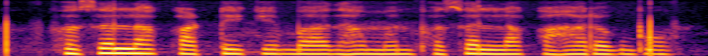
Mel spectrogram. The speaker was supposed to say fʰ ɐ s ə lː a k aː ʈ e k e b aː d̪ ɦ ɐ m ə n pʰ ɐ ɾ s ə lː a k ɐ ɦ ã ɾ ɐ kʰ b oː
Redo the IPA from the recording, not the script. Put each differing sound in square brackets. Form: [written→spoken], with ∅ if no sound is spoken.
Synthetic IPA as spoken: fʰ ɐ s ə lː a k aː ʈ e k e b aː d̪ ɦ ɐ m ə n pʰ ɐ [ɾ→∅] s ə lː a k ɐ ɦ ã ɾ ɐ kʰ b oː

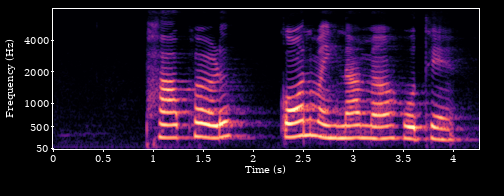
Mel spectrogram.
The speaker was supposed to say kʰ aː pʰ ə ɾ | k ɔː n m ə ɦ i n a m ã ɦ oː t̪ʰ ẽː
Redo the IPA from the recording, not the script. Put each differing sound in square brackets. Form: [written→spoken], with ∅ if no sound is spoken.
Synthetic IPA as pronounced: [kʰ→pʰ] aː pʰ ə [ɾ→ɽ] | k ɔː n m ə ɦ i n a m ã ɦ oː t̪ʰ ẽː

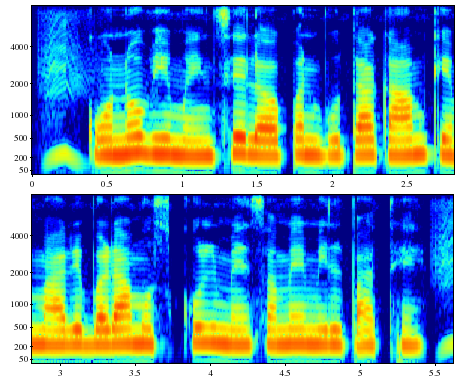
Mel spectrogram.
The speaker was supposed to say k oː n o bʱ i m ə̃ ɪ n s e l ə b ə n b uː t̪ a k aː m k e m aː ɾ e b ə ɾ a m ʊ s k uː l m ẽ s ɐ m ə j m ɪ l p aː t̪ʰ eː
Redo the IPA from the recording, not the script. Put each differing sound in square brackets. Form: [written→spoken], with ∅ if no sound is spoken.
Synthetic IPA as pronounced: k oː n o bʱ i m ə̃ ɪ n s e l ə [b→p] ə n b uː t̪ a k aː m k e m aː ɾ e b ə [ɾ→ɽ] a m ʊ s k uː l m ẽ s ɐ m ə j m ɪ l p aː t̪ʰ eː

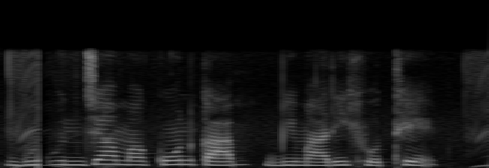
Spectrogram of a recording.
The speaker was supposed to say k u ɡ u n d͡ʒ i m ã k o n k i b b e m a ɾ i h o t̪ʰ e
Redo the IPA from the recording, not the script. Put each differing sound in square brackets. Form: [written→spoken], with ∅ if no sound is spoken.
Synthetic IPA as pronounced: [k→ɡ] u ɡ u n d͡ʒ [i→a] m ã k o n k [i→a] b b [e→i] m a ɾ i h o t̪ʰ e

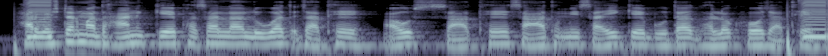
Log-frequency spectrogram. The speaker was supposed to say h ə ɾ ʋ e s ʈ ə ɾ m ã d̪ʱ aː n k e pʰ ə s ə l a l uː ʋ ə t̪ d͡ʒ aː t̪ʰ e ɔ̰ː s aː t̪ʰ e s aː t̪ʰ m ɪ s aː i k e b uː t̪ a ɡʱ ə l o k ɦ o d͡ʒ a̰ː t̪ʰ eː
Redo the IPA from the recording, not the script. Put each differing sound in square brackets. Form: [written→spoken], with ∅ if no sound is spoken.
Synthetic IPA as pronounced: h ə ɾ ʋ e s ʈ ə ɾ m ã d̪ʱ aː n k e pʰ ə s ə l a l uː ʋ ə t̪ d͡ʒ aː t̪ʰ e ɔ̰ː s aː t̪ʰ e s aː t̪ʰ m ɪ s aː i k e b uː t̪ a ɡʱ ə l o k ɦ o d͡ʒ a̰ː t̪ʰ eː

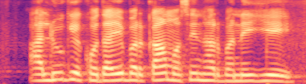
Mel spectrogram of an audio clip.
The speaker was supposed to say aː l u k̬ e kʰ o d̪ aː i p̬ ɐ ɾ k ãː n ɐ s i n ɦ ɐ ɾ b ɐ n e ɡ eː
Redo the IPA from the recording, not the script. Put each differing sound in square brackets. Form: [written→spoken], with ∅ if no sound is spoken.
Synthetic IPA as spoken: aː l u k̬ e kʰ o d̪ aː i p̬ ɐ ɾ k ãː [n→m] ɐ s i n ɦ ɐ ɾ b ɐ n e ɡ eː

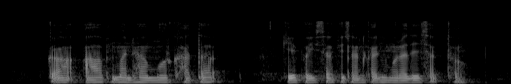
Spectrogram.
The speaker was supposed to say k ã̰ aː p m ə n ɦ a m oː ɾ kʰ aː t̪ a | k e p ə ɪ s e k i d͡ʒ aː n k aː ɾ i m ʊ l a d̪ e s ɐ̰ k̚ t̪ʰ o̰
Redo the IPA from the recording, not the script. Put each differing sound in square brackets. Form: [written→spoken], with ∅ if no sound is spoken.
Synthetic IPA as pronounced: k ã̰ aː p m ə n ɦ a m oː ɾ kʰ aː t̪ a | k e p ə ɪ s [e→a] k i d͡ʒ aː n k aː ɾ i m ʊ l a d̪ e s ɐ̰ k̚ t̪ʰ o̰

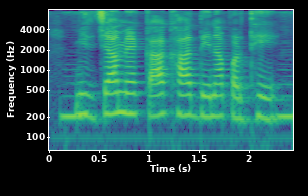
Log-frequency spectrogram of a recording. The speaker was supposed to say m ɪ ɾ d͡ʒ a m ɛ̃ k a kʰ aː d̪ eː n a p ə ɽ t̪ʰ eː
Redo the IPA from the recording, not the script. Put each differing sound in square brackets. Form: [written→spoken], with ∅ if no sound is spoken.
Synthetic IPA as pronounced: m ɪ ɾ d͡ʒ a m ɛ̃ k a kʰ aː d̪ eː n a p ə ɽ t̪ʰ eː

